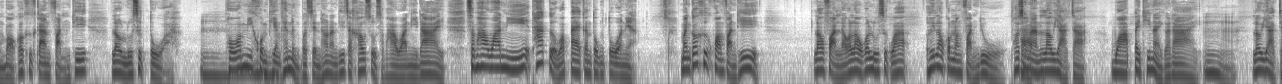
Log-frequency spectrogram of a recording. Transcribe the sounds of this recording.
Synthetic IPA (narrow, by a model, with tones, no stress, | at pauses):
mbɔː˨˩kːɔː˥˩kʰɯː˧kaː˧nfa̰˩˦nt̪ʰiː˥˩ | ɾa˧wɾuː˦˥sɯ˨˩k̚t̪u˧ɐ̰ | pʰɔ˦˥waː˥˩miː˧kʰo˧npʰi˧əŋkʰɛː˥˩nɯ˨˩ŋpɤː˧se˧nt̪ʰa˥˩wna˦nt̪ʰiː˥˩t͡ɕa˨˩kʰa˥˩wsuː˨˩sa˧pʰaː˧wa˦˧niː˦˥daː˥˩jsa˧pʰaː˧wa˦˥niː˦˥t̪ʰaː˥˩kɤː˨˩t̪̚waː˥˩plɛː˧ka˧nt̪o˧ŋt̪u˧ɐni˦˥˩ɐ | ma˧nkɔː˥˩kʰɯː˧kʰwaː˧mfa˨˦nt̪ʰiː˥˩ | ɾa˧wfa˩˦nlɛː˦˥wkɾa˧wkɔː˥˩ɾuː˦˥sɯ˨˩k̚waː˥˩ | hɤ˦˥jɾa˧wka˧mla˧ŋfa˩˦njuː˨˩pʰɔ˦˥t͡ɕʰa˧na˦˥nɾa˧wjaː˨˩k̚t͡ɕa̰˨˩ | waː˦˥pːa˧jt̪ʰiː˥˩na˩˦jkɔː˥˩daː˥˩j | ɾa˧wjaː˨˩k̚t͡ɕa˨˩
